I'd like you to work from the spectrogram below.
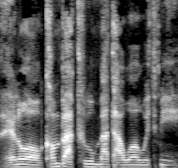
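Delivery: put-on heavy, thick French accent. Retelling how the grandfather spoke on meeting the grandmother, in a thick French accent. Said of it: "A very um thick French accent".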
